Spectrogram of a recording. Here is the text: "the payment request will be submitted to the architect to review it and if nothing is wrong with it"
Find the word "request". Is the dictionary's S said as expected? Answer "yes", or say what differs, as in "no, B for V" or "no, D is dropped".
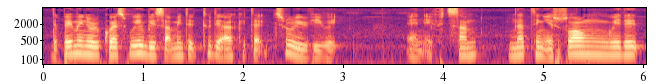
yes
